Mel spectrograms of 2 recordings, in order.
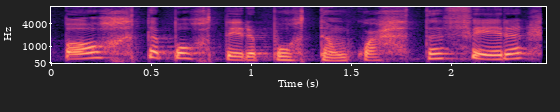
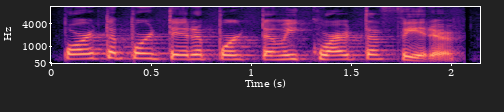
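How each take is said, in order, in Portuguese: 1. O R soa como o português de Minas Gerais. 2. O R soa como o português do sul do Brasil. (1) "do R do Mineiro" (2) "da galera do Sul"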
